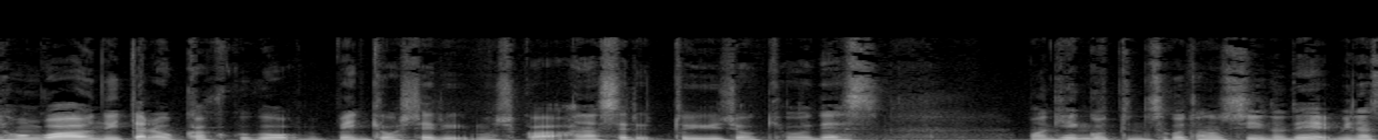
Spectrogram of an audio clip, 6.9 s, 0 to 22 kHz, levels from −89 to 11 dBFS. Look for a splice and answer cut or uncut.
cut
